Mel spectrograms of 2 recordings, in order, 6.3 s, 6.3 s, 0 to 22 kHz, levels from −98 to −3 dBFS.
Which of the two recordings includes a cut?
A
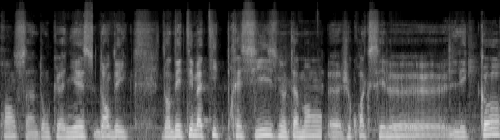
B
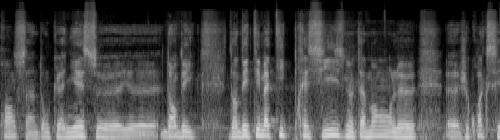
A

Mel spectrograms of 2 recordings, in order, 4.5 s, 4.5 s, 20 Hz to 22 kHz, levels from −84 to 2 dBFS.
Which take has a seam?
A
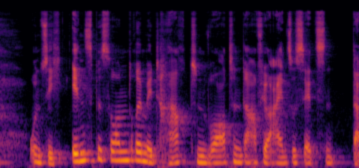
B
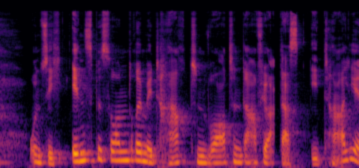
B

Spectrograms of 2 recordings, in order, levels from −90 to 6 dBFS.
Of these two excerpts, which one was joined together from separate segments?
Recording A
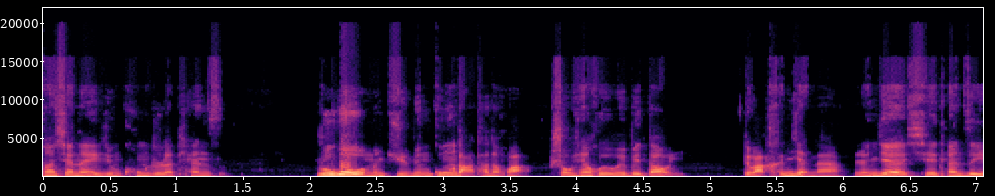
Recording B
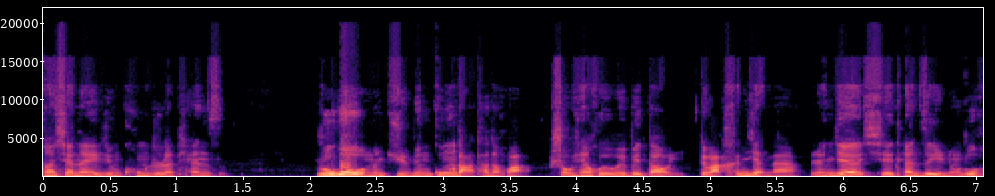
B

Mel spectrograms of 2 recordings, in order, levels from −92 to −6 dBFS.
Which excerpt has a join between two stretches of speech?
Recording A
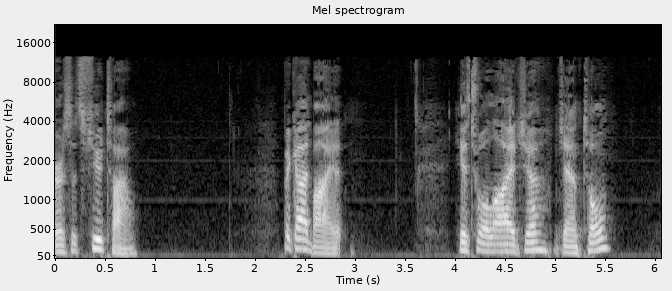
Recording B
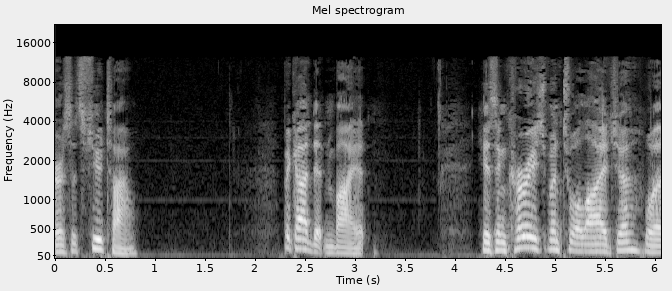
A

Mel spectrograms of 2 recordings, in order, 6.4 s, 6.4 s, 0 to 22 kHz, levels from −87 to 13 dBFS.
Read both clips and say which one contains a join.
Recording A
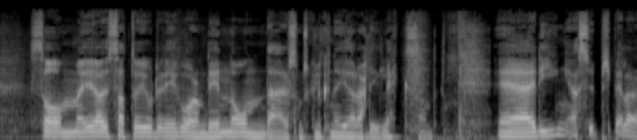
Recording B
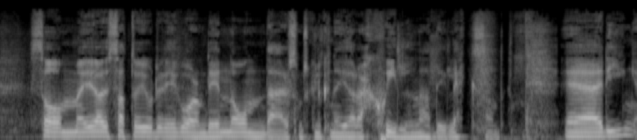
A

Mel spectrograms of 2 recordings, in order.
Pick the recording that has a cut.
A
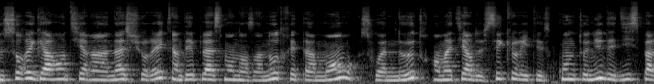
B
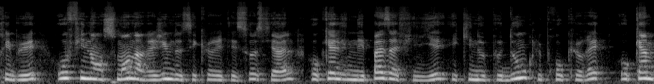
A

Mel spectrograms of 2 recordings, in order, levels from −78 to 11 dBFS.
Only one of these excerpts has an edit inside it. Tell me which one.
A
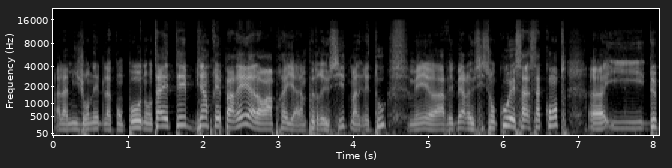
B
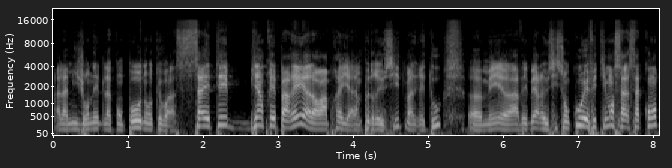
A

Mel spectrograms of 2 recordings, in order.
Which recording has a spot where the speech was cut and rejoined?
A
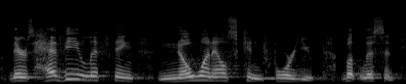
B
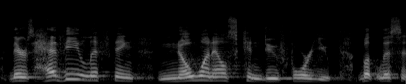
A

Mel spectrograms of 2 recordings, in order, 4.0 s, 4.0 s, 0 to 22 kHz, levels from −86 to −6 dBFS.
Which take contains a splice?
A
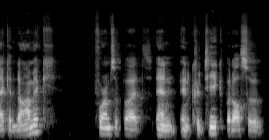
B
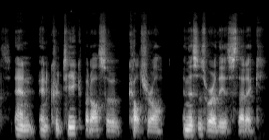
A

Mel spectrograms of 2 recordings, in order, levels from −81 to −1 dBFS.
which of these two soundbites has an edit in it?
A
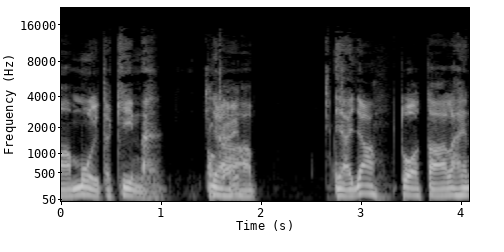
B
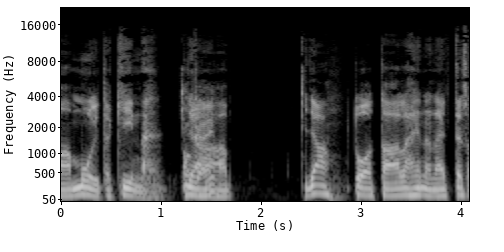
B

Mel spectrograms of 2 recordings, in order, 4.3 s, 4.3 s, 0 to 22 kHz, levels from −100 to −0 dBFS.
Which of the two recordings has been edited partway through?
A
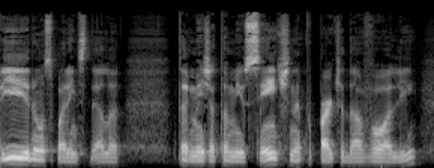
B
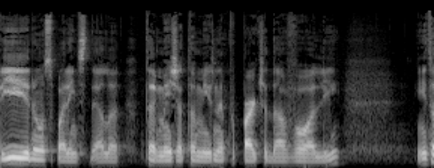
B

